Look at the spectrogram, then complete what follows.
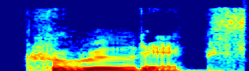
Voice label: "choreutics", English

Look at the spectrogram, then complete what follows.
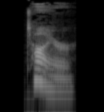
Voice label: "tyre", English spelling voice

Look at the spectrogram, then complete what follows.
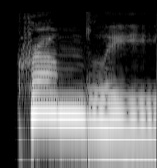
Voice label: "crumbliness", english

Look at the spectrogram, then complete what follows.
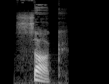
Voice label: "suck", spelling

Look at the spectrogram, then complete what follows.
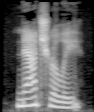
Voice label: "naturally", voice

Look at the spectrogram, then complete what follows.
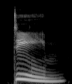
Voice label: "deem", English

